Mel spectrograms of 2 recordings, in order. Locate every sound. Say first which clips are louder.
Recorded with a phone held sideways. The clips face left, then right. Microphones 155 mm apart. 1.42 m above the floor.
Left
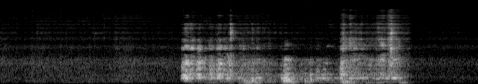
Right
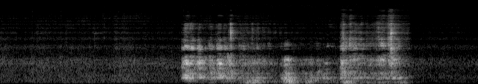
1.8 s writing: left 5 dB; 55° left (ahead or behind), 0.9 m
